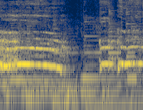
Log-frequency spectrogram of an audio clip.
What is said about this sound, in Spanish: ¡Es el gallo! En cosa de segundos, todos los gallos cantaban, anunciando el alba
